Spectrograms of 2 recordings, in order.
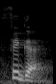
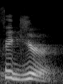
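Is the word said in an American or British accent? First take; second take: British; American. First: The word is said in a British accent. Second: The word is said in an American accent. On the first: "British? ... It's figure" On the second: "American is?"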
